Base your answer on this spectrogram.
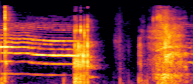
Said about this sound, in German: Ich, ich tue kurz die Katze raus. Die kannst du rausschneiden, gell? Du hörst den auch, oder? Ja, die ganze Zeit schon. Ich war mir nicht sicher, ob das ein schreiendes Kind oder eine Katze ist. Nee, das ist ein Kater.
